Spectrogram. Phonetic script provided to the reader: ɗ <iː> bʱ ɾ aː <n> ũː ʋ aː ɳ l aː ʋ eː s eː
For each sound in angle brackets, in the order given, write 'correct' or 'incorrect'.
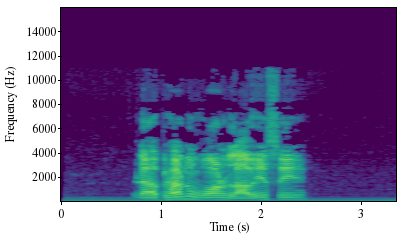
incorrect: aː, correct

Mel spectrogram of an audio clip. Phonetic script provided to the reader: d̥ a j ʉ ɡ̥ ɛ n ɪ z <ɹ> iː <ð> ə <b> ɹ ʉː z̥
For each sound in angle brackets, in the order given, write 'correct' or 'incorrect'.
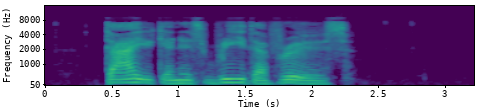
correct, correct, incorrect: v

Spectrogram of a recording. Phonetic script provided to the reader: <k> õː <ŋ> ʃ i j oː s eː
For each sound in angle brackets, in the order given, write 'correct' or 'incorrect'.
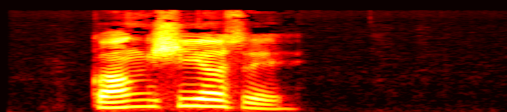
correct, correct

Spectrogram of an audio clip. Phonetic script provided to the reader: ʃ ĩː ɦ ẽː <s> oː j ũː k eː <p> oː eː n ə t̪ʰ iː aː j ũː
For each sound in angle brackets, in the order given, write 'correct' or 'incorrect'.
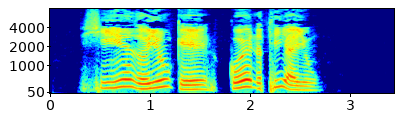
incorrect: z, incorrect: k

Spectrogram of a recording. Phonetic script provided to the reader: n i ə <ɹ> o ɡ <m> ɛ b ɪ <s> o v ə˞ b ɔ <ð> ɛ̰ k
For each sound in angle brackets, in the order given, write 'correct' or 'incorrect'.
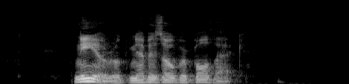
correct, incorrect: n, incorrect: z, correct

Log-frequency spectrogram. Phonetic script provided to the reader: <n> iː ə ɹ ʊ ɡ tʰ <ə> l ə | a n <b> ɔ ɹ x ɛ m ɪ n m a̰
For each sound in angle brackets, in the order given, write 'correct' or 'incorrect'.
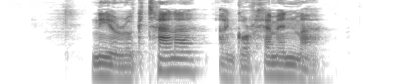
correct, incorrect: a, incorrect: ɡ

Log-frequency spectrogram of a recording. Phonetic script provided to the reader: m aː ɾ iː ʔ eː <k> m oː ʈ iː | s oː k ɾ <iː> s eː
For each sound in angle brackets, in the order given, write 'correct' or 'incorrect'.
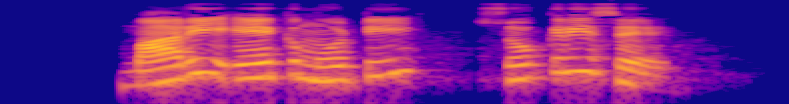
correct, correct

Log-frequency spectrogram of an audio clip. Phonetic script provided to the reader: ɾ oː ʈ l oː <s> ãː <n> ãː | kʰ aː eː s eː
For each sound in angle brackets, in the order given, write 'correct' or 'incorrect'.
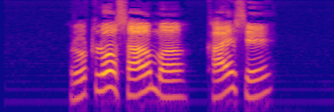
correct, incorrect: m

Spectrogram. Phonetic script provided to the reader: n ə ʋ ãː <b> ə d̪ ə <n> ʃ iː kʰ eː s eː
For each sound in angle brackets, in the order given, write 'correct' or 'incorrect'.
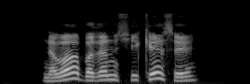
correct, correct

